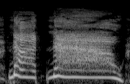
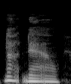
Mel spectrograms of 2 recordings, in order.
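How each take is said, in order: First: Snapping as she cracks; a mock frantic shriek of not now; coming undone. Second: Put-on brushing the child off; a touch of strain; curt brush-off. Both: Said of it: "Kate Hudson's like".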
